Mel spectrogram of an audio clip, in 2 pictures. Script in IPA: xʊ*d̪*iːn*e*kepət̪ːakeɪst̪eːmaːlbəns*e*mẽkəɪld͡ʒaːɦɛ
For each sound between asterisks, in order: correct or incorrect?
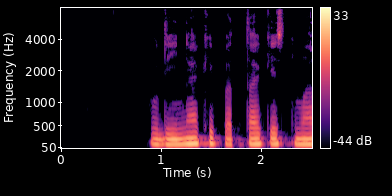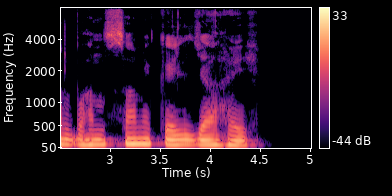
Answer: correct, incorrect, incorrect

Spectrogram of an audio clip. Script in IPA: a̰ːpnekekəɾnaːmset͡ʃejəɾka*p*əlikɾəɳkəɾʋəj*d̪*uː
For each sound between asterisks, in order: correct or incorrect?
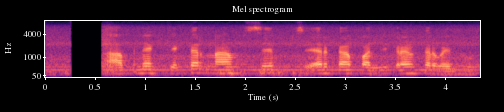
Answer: correct, correct

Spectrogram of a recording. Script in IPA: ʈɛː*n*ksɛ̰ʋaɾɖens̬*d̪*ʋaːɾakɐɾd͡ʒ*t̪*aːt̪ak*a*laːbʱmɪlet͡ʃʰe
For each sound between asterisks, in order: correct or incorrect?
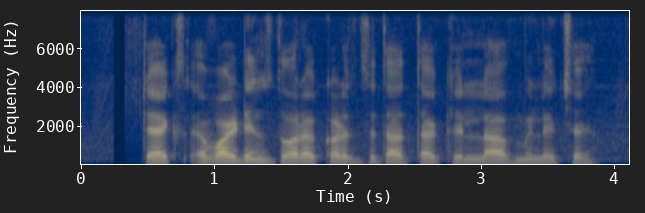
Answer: incorrect, correct, incorrect, incorrect

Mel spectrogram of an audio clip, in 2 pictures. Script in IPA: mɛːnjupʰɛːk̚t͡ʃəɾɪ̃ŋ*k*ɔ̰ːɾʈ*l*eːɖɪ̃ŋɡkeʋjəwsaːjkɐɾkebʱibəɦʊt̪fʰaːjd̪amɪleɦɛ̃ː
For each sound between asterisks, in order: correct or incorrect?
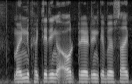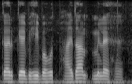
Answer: incorrect, incorrect

